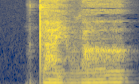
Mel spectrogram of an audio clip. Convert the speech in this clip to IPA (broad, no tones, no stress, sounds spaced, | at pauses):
t̪ aː j u lˠ ɤː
